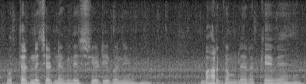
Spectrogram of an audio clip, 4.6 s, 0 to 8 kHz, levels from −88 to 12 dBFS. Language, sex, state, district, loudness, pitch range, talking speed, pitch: Hindi, male, Uttar Pradesh, Saharanpur, -22 LUFS, 115-125 Hz, 170 wpm, 120 Hz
